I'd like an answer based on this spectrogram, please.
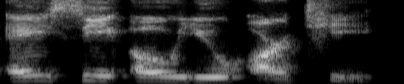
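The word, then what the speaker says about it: Acourt: So I found the word Acort, but it's spelled A-C-O-U-R-T.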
